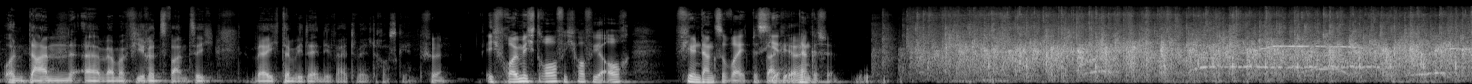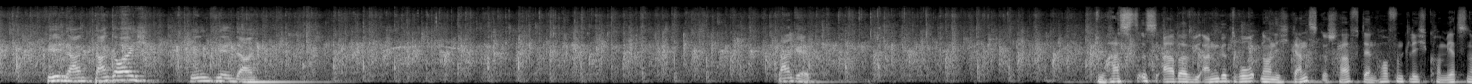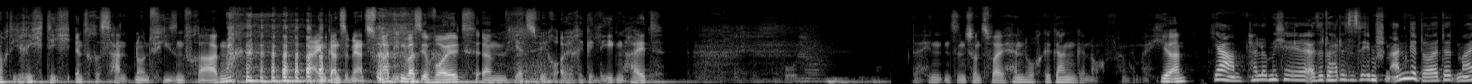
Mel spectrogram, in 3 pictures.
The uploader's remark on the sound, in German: Live vom Weltwach Festival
